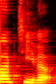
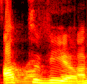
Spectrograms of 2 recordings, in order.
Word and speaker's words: Optavia: So, so let's let's talk back to like like So, so now you're with with Optiva. How you say it again? I said Optivia.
